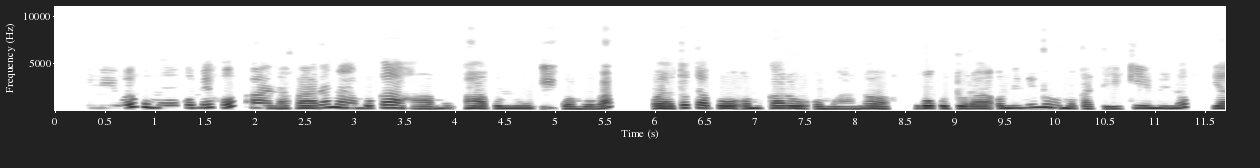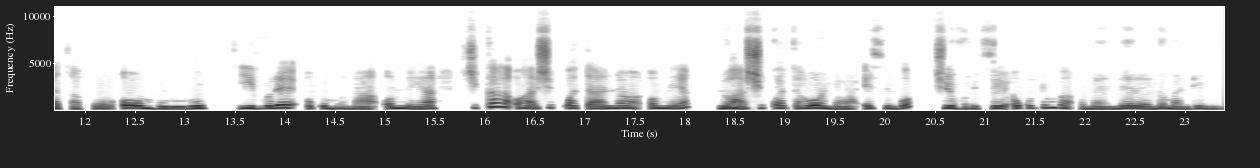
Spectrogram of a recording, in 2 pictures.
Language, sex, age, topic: Oshiwambo, female, 18-24, agriculture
